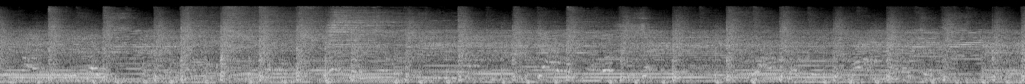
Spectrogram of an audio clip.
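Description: Live hardcore punk band playing loud and steady: electric guitar, bass guitar and drum kit with regular drum and cymbal hits.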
